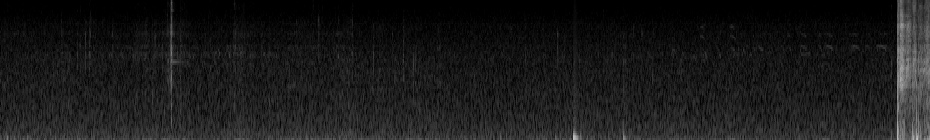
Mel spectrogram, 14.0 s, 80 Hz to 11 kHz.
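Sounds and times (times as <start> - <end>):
faint high bird chirps: 10.0 - 13.4.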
